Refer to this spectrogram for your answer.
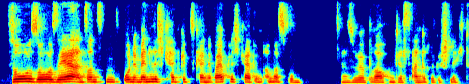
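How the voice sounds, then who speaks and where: Somewhat breathy and medium in pitch, a woman talks at a fairly quick pace with big swings in loudness. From Bavaria, Germany (Regensburg). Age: 30s. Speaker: life coach. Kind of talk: casual interview. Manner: animated.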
